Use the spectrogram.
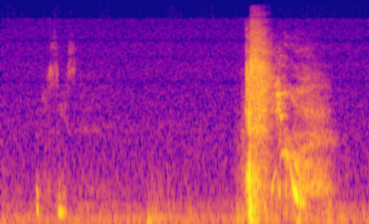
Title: Request- "Gonna Sneeze"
